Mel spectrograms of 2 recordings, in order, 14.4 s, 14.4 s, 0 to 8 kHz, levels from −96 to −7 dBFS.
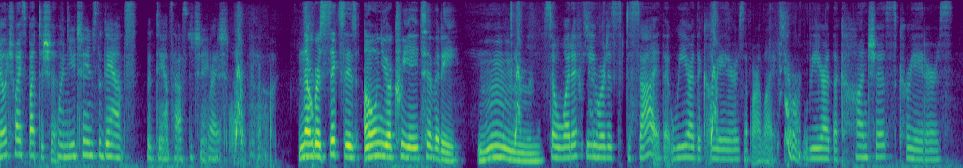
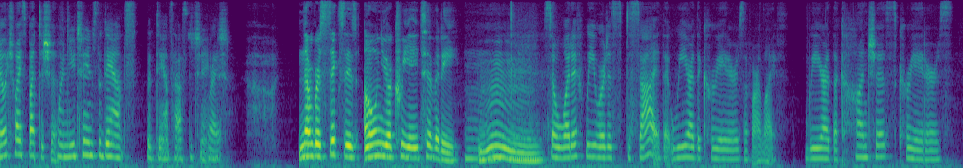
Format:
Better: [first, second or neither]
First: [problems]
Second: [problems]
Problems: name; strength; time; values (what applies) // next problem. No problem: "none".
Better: second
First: noise reduction (neural mask model Resemble Enhance denoiser)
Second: none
